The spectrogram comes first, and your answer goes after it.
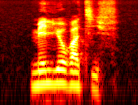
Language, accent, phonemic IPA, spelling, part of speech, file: French, France, /me.ljɔ.ʁa.tif/, mélioratif, adjective, LL-Q150 (fra)-mélioratif.wav
- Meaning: 1. meliorative (serving to improve) 2. approving, favorable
